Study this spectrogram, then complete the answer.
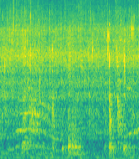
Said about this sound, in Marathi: लसूण पूर्ण फ्राय झाला पाहिजे, लाल कलर आला पाहिजे लसणाला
